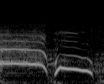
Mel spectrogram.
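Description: A single high, drawn-out scream in two strained bursts with a short break between them, loud and close at a university lu'au show, with no other sounds alongside it.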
